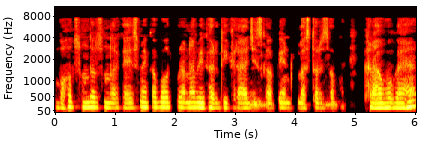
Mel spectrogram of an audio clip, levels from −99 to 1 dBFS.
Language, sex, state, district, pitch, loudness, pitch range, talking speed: Hindi, male, Bihar, Purnia, 155 Hz, -22 LUFS, 150-160 Hz, 210 wpm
